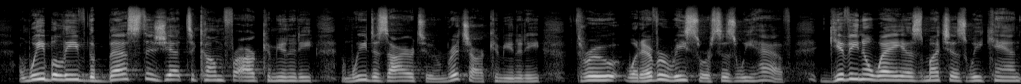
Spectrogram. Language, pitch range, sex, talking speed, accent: English, 165-205 Hz, male, 180 wpm, American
